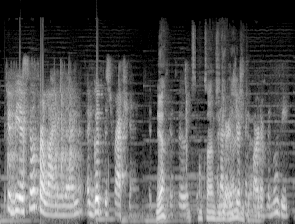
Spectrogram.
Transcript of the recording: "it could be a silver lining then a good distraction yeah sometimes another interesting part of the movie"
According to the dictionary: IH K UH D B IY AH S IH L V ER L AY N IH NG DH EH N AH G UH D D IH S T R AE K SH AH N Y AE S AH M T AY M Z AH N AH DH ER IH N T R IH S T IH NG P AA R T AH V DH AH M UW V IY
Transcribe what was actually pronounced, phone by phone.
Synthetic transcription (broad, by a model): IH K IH D B IY AH S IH L F ER L AY N IH NG DH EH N AH G UH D D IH S T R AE K SH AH N Y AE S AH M T AY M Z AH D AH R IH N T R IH S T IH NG P AA R T AH V DH AH M UW V IY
